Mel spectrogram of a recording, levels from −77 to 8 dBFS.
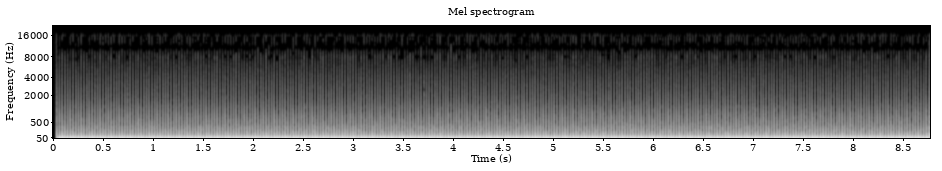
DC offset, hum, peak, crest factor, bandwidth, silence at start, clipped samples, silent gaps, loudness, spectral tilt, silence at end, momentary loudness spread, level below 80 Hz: under 0.1%; none; -2 dBFS; 4 dB; 6.2 kHz; 0 s; under 0.1%; none; -15 LUFS; -7 dB/octave; 0 s; 0 LU; -8 dBFS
